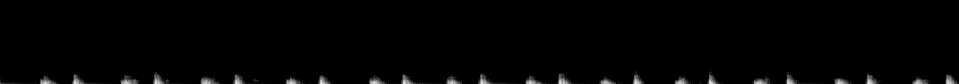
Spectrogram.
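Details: Clear, paired lub-dub heart sounds, regular at about 77 beats a minute, in silence. Heartbeat.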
